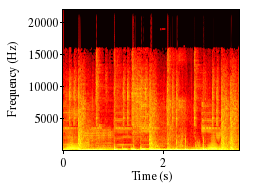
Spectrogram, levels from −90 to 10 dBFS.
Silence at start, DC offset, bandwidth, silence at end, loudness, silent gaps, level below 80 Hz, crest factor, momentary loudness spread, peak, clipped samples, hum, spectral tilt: 0 s; under 0.1%; 16.5 kHz; 0 s; -9 LUFS; none; -14 dBFS; 8 dB; 3 LU; 0 dBFS; 0.2%; none; -5 dB/octave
